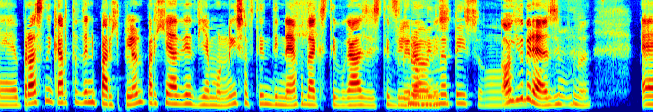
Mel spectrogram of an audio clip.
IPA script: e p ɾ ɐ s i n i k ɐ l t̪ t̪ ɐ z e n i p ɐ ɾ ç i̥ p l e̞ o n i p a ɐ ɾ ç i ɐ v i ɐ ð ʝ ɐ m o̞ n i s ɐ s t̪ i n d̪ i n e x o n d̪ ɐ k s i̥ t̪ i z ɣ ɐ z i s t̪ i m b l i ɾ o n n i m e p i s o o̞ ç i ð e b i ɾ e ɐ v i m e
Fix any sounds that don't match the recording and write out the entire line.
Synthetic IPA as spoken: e p ɾ ɐ s i n i k ɐ ɾ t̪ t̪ ɐ ð e n i p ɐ ɾ ç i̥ p l e̞ o n i p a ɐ ɾ ç i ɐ ð i ɐ ð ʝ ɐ m o̞ n i s ɐ f t̪ i n d̪ i n e x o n d̪ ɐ k s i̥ t̪ i v ɣ ɐ z i s t̪ i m b l i ɾ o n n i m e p i s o o̞ ç i ð e b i ɾ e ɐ z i m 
